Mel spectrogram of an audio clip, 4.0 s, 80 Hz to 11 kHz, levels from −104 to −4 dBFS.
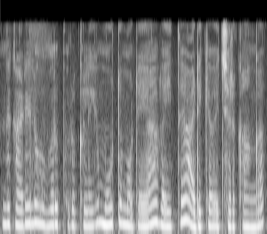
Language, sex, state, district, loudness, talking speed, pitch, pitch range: Tamil, female, Tamil Nadu, Nilgiris, -16 LUFS, 120 wpm, 220 Hz, 205-235 Hz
